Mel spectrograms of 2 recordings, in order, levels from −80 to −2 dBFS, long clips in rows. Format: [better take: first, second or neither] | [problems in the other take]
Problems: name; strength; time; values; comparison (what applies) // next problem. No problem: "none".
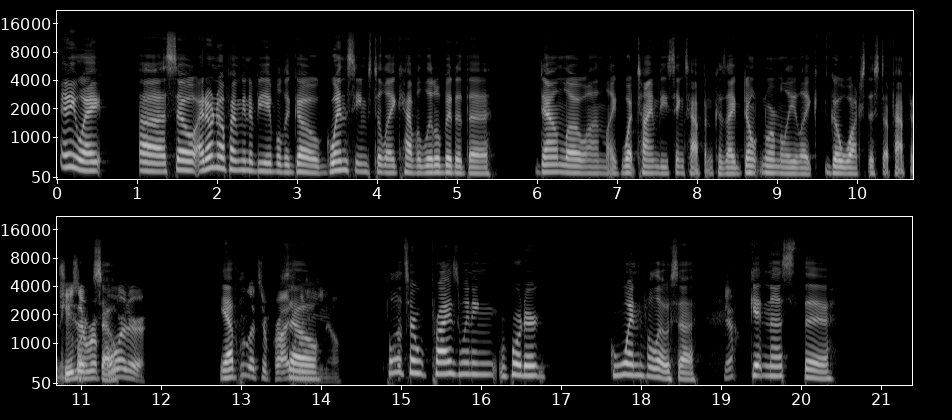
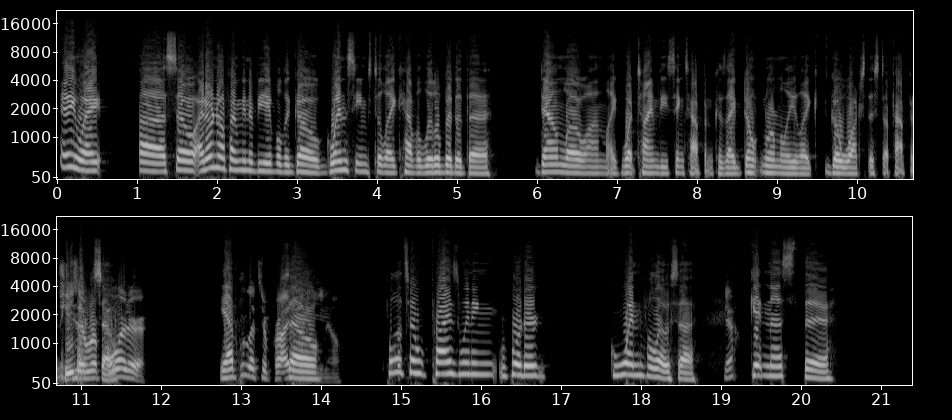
first | distortion; slight; 6% of the sound clipped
